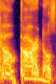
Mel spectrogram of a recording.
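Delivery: whispered, breathy, hushed cheer. Retelling how a Cardinals fan at the game kept screaming: imitating a fan screaming. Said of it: "screaming at".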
